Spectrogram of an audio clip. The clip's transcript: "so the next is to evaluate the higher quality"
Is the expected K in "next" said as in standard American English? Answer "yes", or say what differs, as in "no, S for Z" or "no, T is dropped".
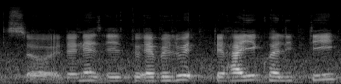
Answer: no, K is dropped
